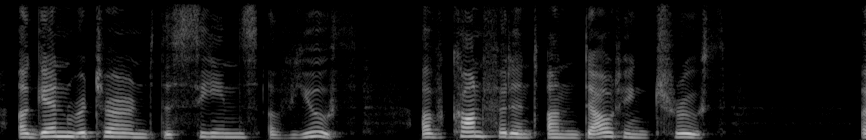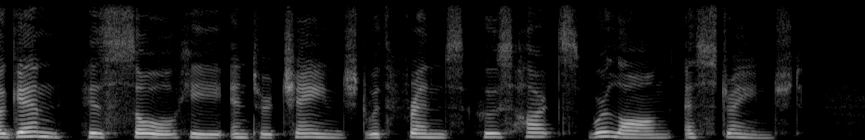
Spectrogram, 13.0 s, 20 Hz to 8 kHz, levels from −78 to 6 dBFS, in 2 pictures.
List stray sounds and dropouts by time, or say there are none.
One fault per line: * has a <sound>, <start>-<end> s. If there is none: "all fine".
all fine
